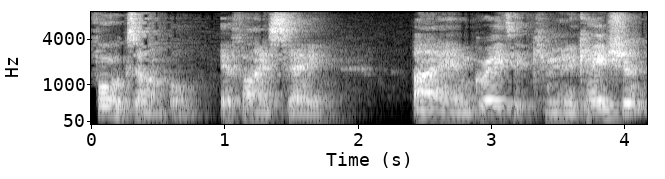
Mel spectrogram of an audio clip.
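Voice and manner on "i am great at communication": rising pitch at the end on "communication". Demonstrating intonation with an interview example, rising pitch at the end. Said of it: "with a rising pitch at the end".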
